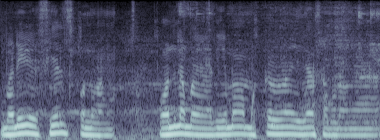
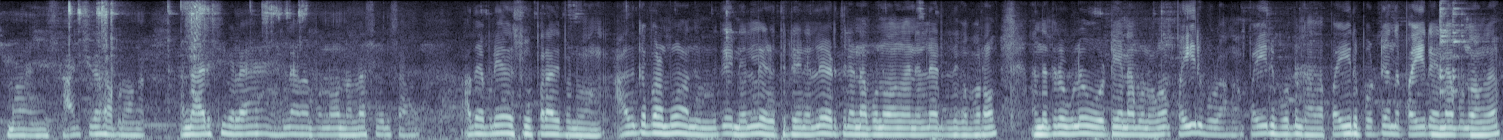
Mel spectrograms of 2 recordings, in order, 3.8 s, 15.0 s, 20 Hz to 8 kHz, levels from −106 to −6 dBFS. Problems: background conversations at intervals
